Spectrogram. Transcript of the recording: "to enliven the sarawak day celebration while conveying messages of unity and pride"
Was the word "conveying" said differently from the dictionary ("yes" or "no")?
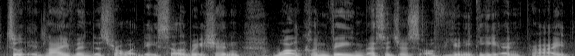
no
